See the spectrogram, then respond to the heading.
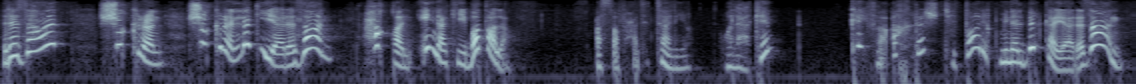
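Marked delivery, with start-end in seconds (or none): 0.1-5.1 calling out thanks. A narrator's reading. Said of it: "صاح الجميع".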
